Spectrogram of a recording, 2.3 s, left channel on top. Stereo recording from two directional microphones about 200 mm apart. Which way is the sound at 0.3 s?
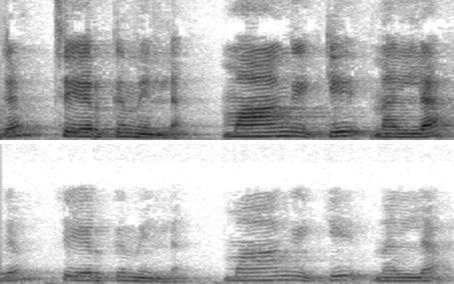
65° left (ahead or behind).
